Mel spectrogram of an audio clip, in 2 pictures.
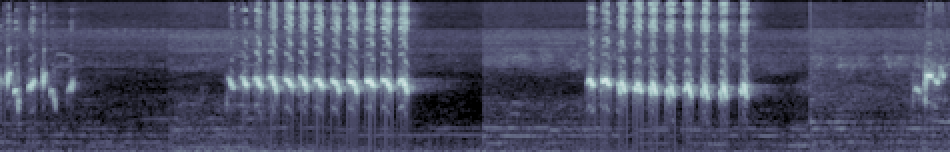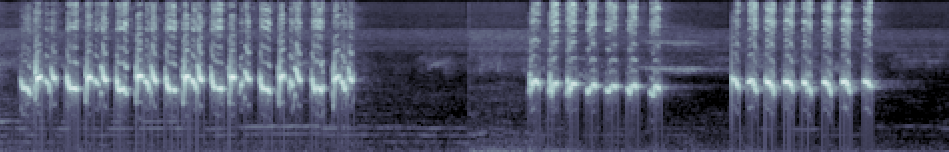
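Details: Yellow-vented bulbul singing in the wild, answered by a second bulbul: five separate bursts of fast, clipped repeated notes, with a denser, bubblier middle burst and short gaps between them.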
